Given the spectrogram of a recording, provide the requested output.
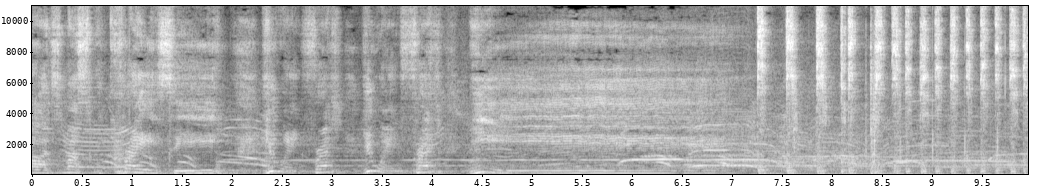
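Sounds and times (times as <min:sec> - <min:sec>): crowd whooping: 0:01.5 - 0:09.9
drum beat with fast hi-hats: 0:07.2 - 0:09.9.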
